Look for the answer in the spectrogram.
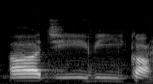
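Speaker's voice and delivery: आजीविका stretched out very slowly; very slow drilled word. Shown as a demonstration. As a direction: draw out आजीविका syllable by syllable. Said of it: "teacher drills the right spelling".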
